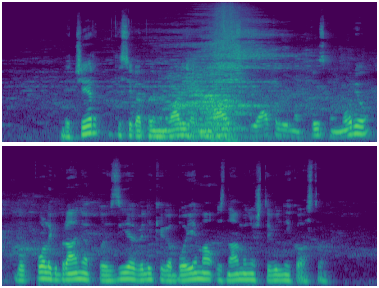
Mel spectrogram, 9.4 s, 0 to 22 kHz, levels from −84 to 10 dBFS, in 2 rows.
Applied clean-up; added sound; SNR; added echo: classical method log-MMSE.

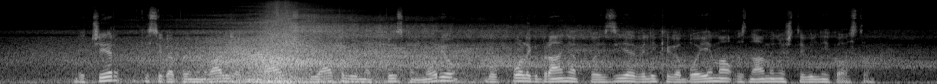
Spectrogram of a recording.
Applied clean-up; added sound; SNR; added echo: none; Car passing by; 2 dB; none.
